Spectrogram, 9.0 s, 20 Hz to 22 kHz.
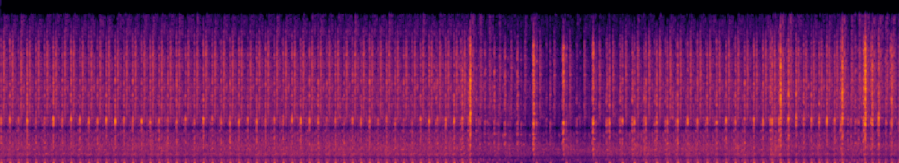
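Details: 1964 Wheel Horse 704 Kohler single-cylinder after fixing rod knock from worn rod and crankshaft (crank still 0.002 in out of round): even thump at steady low speed, no rod knock, light lifter tick, belt flapping against guard; normal idle.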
